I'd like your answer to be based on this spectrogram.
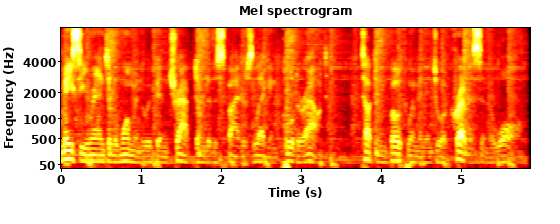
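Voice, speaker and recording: Low-voiced, hard-boiled monster hunter, played by a man, over music. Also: fast talker, close to an everyday voice. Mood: tense narration. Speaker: lead actor narrating in first person. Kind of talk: audio drama narration, noir-style. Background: music bed under the voice.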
